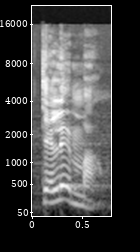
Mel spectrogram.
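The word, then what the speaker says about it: θέλημα: Et dans le grec, le mot volonté de Dieu vient du grec thelema. Thelema, ça s'écrit T-H-E, T-H-E, L-E-M-A.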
